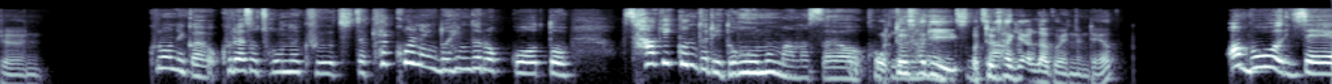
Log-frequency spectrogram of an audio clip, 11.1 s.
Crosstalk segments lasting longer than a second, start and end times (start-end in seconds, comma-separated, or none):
7.0-8.4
